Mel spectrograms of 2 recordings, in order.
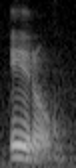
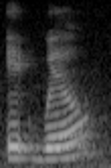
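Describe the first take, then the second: First: The words are merged into one short word. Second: Both words are said fully and separately.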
